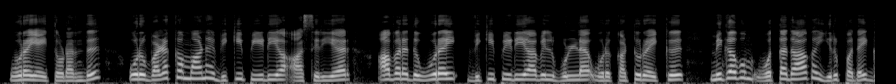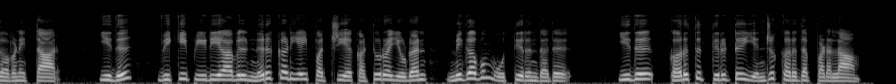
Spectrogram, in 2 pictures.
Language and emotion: Tamil, neutral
